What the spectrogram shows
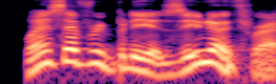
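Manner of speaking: high, fast, loud, puzzled calling voice.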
